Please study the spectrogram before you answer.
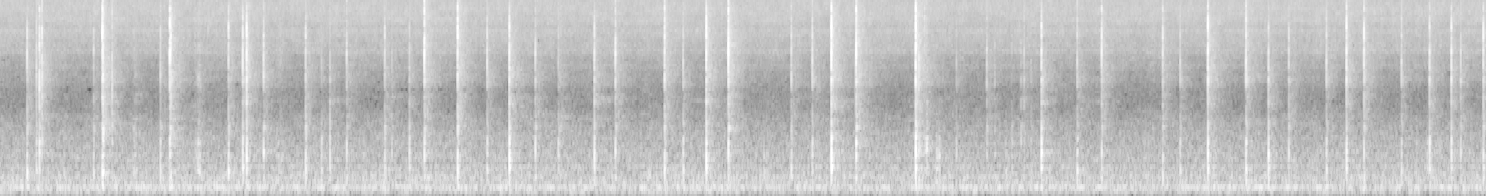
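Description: Fingernails tap steadily on top of the wide orange plastic screw lid of a large clear plastic jar full of cheese puffs. Each tap is a short, dry, bright click with almost no ring, repeating in an irregular quick rhythm over a constant low hum throughout.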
